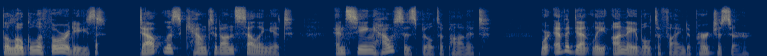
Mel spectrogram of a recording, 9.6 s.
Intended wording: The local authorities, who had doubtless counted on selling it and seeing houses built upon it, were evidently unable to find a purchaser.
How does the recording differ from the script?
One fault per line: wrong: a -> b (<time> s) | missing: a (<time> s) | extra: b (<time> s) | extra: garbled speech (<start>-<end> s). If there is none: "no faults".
missing: who had (1.3 s)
